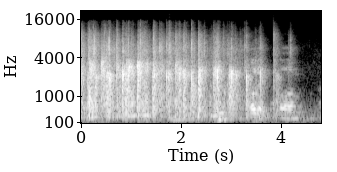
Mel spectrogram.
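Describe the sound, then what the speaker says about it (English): Crowd at a live poetry open mic at The Habitat applauds loudly with rapid, overlapping claps and some voices mixed in, then the clapping dies down and a voice is heard at the end. "So can we have a round of applause?"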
